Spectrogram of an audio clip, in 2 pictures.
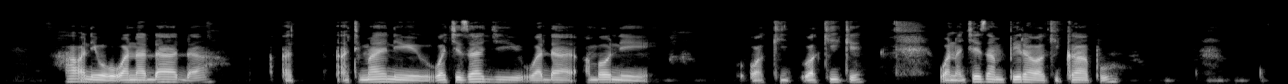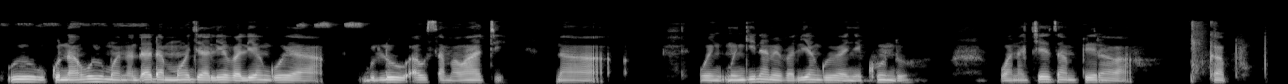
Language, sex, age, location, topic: Swahili, male, 18-24, Kisumu, government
